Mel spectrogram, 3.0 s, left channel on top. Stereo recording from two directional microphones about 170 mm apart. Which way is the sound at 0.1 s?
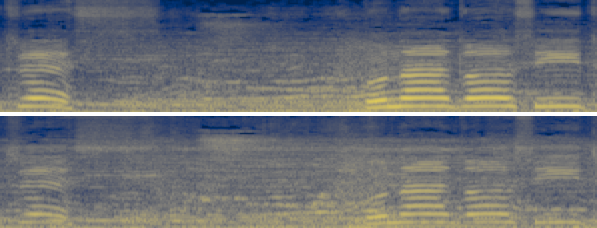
40° left (ahead or behind).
